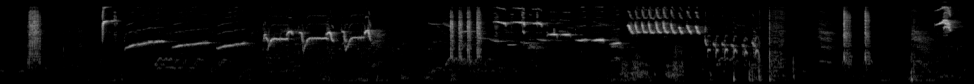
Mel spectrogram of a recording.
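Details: Brown-chested jungle flycatcher in full song for luring wild birds: clear slurred whistles repeated three times, then varied chirps, buzzy trills and a rapid high rattle, with sharp clicks between phrases.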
